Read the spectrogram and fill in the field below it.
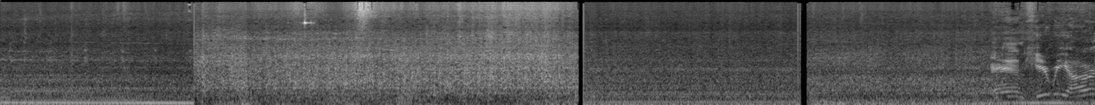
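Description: A heavily loaded salt truck driving on a rough road, heard from inside as a loud, constant engine drone with rattling and road rumble, someone talking over it throughout.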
